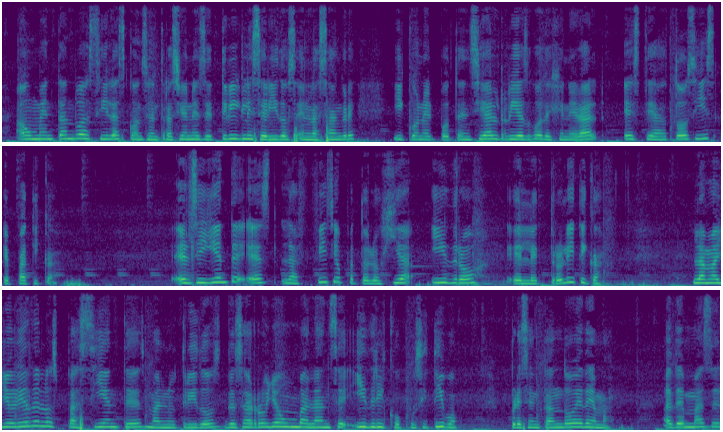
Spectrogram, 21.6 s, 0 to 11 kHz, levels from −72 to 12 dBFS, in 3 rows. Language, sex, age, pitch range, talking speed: Spanish, female, 20-39, 245-290 Hz, 110 wpm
